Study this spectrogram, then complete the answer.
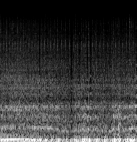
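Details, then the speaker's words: Mazda Miata idling before new NGK plugs and wires: low, uneven, lumpy beat, almost stalling. Owner suspects the wires; a cracked part and one wet spot were then found, and replacement fixed it. "Like, just listen to this idle. Like, just so bad."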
